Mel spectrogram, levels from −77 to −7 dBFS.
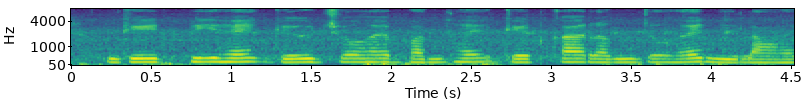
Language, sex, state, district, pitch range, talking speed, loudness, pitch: Hindi, female, Bihar, Jamui, 175-190 Hz, 185 wpm, -15 LUFS, 180 Hz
